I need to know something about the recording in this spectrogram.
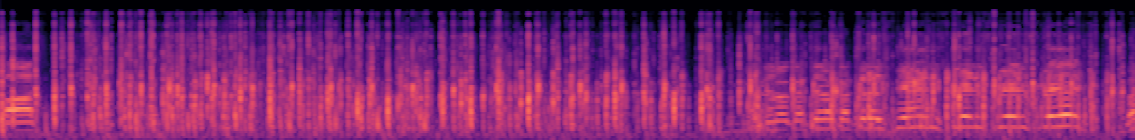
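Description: A man claps his hands in a steady rhythm.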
